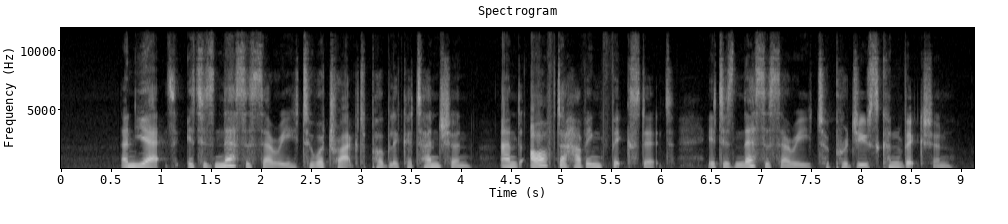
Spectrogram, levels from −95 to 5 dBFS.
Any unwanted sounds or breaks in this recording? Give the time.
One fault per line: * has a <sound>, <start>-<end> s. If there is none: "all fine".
all fine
